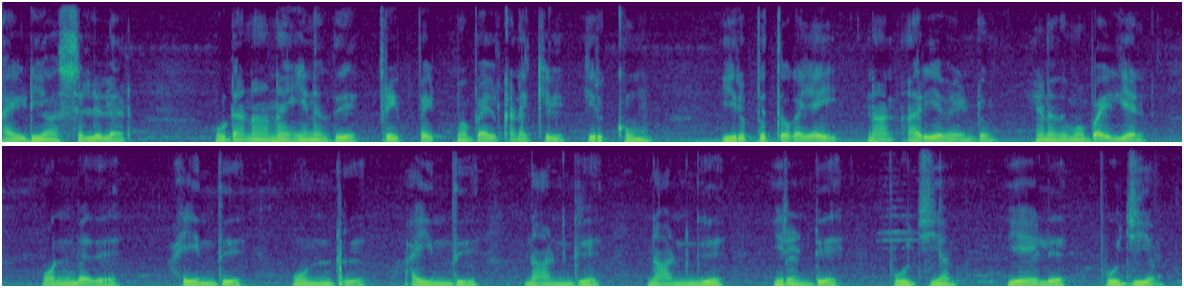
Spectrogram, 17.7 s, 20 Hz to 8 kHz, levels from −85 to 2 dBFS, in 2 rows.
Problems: none marked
